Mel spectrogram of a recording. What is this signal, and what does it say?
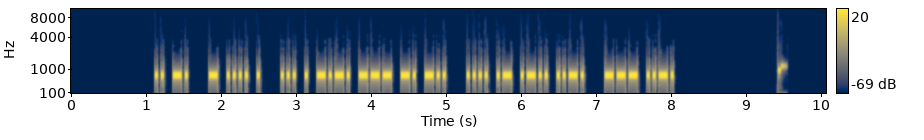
Morse code, heard as a keyed tone, about 30 wpm, 700 Hz. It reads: IN THE SECOND HALF OF
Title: Sets of 5 Words 30wpm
